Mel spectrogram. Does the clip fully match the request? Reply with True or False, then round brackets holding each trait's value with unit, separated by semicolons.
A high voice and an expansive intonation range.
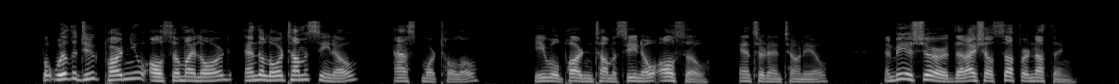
False (165 Hz; 5.9 semitones)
